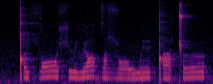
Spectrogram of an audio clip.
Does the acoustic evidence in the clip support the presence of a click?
yes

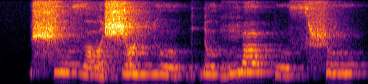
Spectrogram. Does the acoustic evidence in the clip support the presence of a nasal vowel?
no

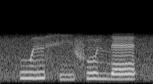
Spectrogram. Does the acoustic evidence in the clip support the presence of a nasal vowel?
yes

